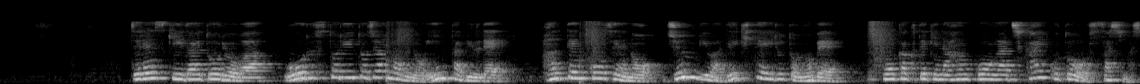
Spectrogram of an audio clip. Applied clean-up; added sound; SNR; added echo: neural separator model SepFormer DNS4.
